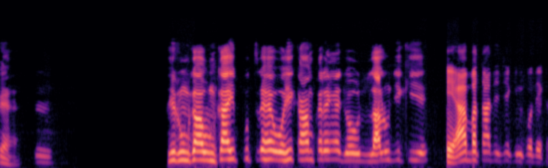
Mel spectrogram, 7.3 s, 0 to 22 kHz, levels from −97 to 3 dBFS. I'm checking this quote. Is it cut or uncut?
cut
